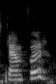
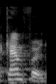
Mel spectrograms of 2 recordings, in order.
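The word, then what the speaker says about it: Campher: uh Mr Curtis uh Curtis camper if I'm uh for pronouncing it correctly uh from Ireland today yeah camphor that's how you pronounce it so he was sorry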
